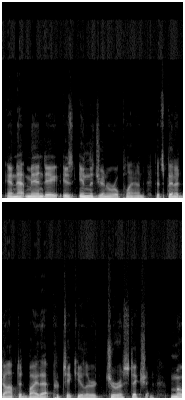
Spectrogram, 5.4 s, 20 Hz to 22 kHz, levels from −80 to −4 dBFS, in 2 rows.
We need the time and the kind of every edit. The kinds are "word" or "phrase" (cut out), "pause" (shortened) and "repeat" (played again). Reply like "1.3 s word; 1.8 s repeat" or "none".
2.2 s pause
